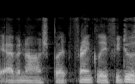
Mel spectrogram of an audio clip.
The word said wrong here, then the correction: Evanish: Oh, did I say his name wrong? And I really want to work with the guy even more. Evanesh. I say Evanosh. You're right. It's spelled Evanesh. Jason Evanesh. E-V-A-N-I-S-H.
